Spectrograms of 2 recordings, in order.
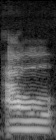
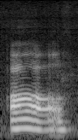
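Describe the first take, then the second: First: The vowel sounds like the one in 'owl'. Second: The vowel sounds like the one in 'all'.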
